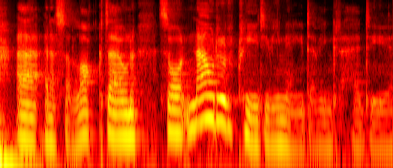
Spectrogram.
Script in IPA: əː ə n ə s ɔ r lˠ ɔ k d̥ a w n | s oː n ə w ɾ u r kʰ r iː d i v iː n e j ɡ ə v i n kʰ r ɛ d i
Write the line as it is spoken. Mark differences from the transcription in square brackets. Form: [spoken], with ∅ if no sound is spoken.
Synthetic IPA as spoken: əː ə n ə s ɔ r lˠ ɔ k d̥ a w n | s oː n [a] w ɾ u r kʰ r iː d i v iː n e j [d] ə v i n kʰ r ɛ d i

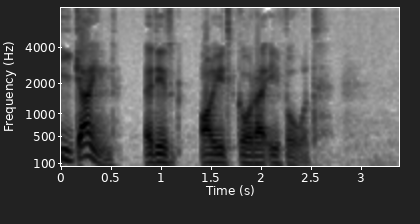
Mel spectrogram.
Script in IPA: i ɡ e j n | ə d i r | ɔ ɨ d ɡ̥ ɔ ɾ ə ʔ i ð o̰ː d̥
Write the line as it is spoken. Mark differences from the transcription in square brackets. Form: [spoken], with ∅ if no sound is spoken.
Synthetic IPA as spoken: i ɡ [a] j n | ə d i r | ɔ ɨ d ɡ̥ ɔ ɾ [a] ʔ i [v] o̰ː d̥

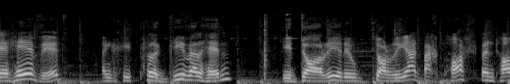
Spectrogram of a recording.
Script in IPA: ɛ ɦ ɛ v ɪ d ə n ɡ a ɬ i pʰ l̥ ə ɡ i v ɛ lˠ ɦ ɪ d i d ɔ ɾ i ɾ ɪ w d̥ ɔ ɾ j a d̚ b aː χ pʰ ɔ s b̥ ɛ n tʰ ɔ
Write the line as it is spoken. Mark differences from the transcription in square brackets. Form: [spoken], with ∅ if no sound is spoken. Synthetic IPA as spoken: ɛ ɦ ɛ v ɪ d ə n ɡ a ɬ i pʰ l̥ ə ɡ i v ɛ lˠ ɦ ɪ [n] i d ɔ ɾ i ɾ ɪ w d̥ ɔ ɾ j a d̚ b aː χ pʰ ɔ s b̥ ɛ n tʰ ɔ

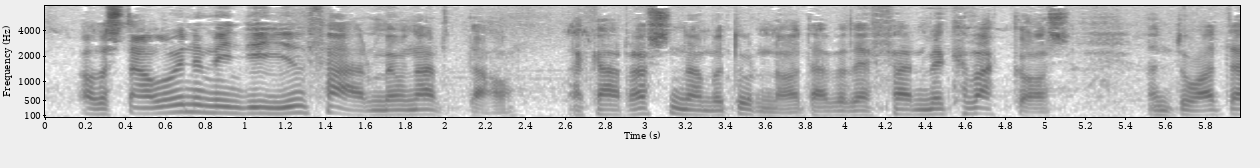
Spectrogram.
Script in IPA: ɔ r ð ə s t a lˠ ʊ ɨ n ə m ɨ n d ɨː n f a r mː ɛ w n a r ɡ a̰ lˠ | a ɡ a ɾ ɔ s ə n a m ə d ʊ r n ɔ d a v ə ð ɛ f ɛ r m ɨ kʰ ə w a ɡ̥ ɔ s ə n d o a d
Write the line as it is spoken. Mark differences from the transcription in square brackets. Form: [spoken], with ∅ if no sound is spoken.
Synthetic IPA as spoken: ɔ [∅] ð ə s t a lˠ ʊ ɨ n ə m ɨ n d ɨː n f a r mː ɛ w n a r [d] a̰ lˠ | a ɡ a ɾ ɔ s ə n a m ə d ʊ r n ɔ d a v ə ð ɛ f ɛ r m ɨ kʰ ə [v] a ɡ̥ ɔ s ə n d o a d

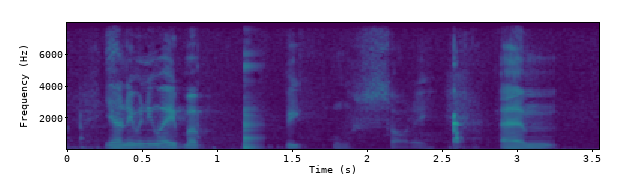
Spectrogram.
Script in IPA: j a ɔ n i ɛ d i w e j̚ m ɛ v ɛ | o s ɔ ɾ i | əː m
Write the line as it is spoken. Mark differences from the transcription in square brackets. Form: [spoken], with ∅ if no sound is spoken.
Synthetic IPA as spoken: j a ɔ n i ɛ [n] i w e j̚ m [a] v [i] | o s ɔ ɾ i | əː m

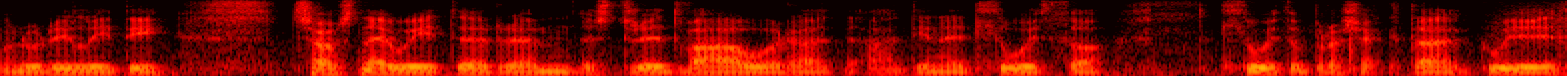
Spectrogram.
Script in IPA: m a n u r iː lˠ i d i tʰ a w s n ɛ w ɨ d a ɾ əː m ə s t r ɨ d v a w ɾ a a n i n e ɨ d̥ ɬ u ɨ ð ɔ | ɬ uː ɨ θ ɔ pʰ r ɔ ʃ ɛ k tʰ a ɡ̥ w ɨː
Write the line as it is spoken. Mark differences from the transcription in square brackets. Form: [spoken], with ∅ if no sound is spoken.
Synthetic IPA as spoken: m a n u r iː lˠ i d i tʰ a w s n ɛ w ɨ d [ə] ɾ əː m ə s t r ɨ d v a w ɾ a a [d] i n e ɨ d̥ ɬ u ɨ [θ] ɔ | ɬ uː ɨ θ ɔ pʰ r ɔ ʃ ɛ k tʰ a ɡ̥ w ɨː

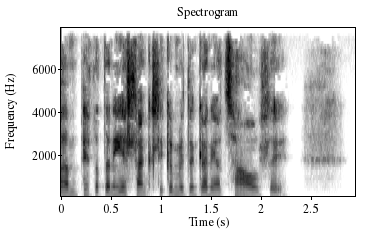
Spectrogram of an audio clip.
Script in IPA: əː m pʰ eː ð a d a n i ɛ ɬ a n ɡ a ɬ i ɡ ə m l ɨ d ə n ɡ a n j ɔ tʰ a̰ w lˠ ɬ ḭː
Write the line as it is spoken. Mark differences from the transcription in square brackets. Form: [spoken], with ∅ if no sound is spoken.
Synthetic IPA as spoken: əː m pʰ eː [θ] a d a n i ɛ ɬ a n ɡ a ɬ i ɡ ə m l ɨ d ə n ɡ a n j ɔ tʰ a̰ w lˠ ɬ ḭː

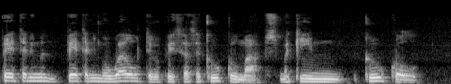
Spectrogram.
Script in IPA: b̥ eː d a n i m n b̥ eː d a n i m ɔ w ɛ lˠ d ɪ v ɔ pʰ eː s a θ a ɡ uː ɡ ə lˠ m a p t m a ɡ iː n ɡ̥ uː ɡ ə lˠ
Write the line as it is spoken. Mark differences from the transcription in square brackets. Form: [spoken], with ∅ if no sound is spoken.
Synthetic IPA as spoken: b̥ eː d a n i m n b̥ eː d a n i m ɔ w ɛ lˠ d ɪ v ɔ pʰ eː [θ] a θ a ɡ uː ɡ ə lˠ m a p [s] m a ɡ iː n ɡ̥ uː ɡ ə lˠ

